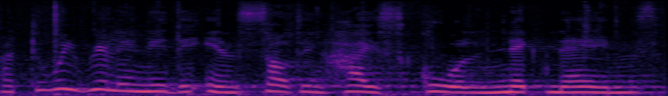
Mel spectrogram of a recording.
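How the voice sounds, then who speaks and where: An actress playing a sardonic, reluctant young heroine with weather powers. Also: female voice, medium pitch, moderate pace, dark tone, a little hiss or hum, close to an everyday voice. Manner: sarcastic, reluctant. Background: music score.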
